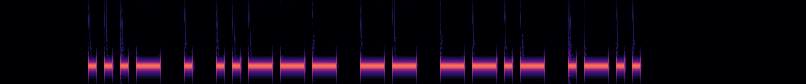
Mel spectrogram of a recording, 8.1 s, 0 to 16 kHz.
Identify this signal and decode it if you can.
Morse code, heard as a keyed tone, about 15 wpm, 700 Hz. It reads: VE2MQL
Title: DXCC-100 Call Signs - 6 Characters - Repeated 3x - 15wpm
